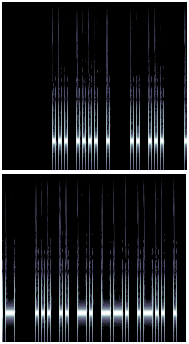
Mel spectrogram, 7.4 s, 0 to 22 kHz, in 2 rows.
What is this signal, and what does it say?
Morse code, heard as a keyed tone, about 20 wpm, 700 Hz. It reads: SHE IS A SINGLE
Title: Sentences from Top 700 Words 20wpm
